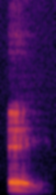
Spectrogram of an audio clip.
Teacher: no es un solo sonido vocal, sino es un sonido compuesto, un diptongo.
